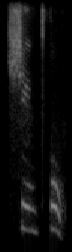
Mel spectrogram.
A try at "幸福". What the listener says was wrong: 不 是 福 幸 福 第 二 声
